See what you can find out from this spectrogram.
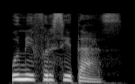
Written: universitas

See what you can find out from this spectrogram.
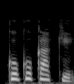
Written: kuku kaki

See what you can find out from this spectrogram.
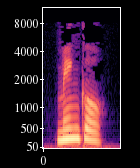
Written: menko

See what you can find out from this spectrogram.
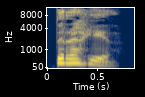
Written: terakhir

